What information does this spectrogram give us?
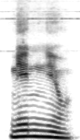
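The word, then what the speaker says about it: niño: निन्यो।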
